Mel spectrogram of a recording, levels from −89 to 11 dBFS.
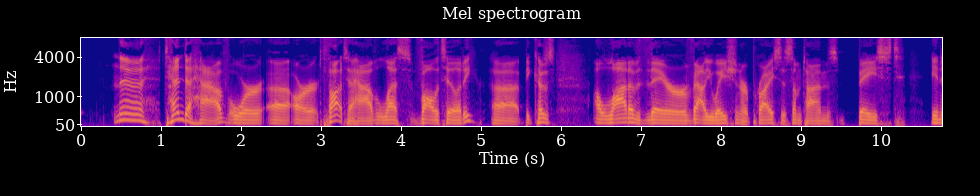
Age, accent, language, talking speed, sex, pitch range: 40-59, American, English, 135 wpm, male, 95-115 Hz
